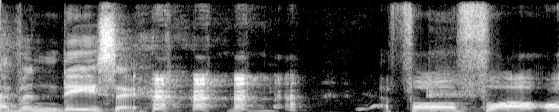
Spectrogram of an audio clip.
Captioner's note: laughs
